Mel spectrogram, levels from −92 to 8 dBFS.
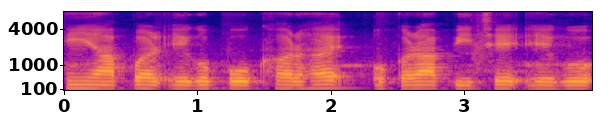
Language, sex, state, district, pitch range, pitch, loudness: Maithili, male, Bihar, Samastipur, 130-135 Hz, 130 Hz, -17 LUFS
